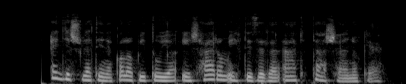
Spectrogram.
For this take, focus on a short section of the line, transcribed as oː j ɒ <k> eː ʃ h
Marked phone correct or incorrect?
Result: incorrect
